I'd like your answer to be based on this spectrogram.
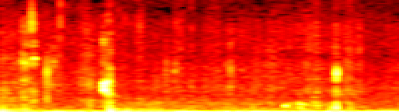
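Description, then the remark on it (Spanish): A quiet sip of coffee: a few soft lip and mouth clicks with a faint slurp and swallow over a low background hum, no talking. “bueno, es más, otro sorbito de café.”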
